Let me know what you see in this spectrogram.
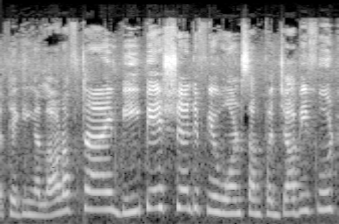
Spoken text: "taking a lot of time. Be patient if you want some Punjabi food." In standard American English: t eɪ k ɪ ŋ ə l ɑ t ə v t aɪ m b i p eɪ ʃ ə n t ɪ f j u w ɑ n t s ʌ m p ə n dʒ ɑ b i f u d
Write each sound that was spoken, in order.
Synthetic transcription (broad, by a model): t eɪ k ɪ ŋ ə l ɑ t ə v t aɪ m b i p eɪ ʃ ə n t ɪ f j u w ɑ n t s ʌ m p ə n dʒ ɑ b i f u d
